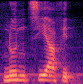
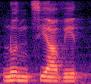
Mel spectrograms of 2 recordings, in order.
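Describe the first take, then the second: The two takes are said the same way.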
